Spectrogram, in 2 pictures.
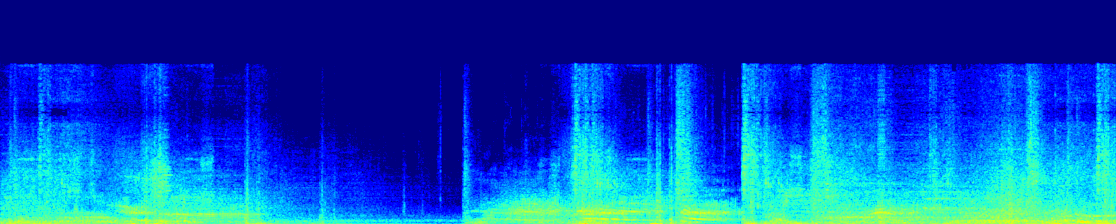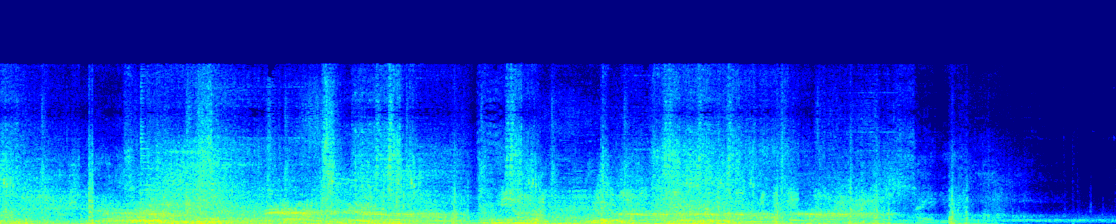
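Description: Spells and weapons clash in a game battle.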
